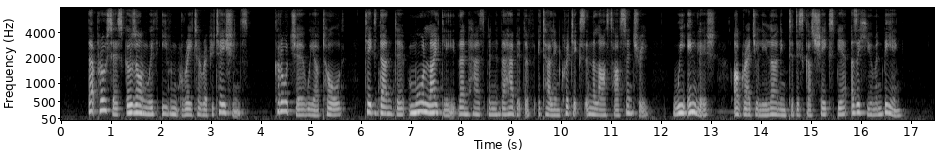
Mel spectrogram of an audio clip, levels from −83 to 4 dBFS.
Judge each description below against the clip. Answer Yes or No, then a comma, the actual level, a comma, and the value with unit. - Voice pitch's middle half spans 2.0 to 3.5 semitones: No, average, 5.2 semitones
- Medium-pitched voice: Yes, medium, 160 Hz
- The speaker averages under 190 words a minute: Yes, average, 140 wpm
